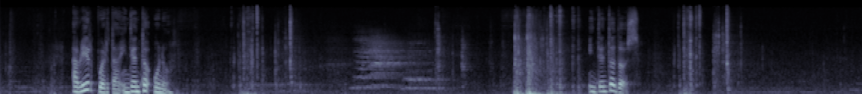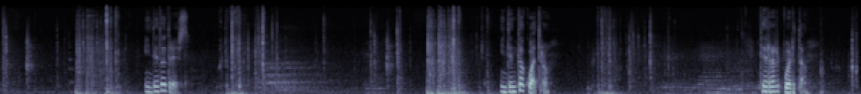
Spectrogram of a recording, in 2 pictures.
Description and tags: This is me opening an old wooden door. High quality.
